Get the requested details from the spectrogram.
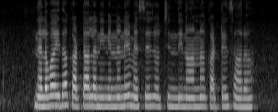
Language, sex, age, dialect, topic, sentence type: Telugu, female, 18-24, Utterandhra, banking, statement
